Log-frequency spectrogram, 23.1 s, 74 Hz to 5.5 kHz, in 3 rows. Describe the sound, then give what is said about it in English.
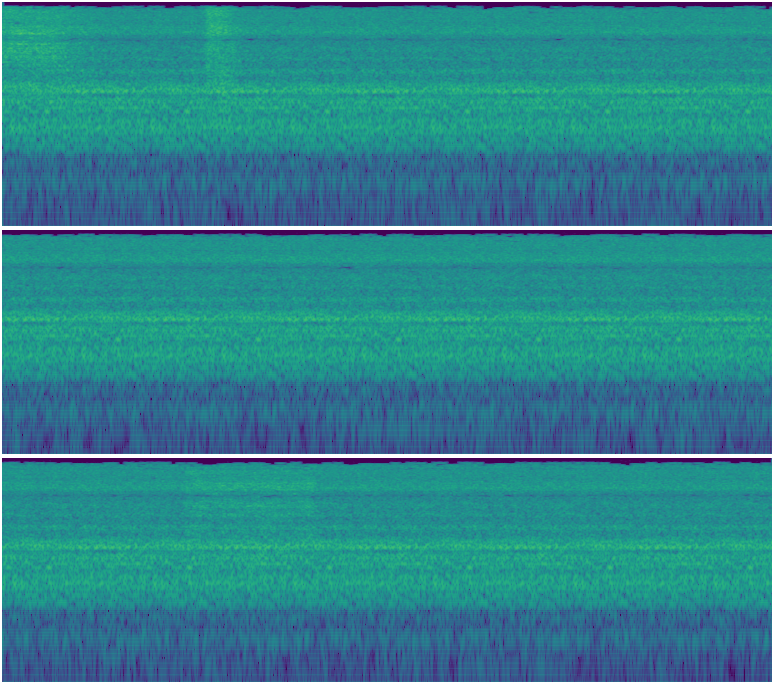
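The motor of a DG1 locomotive on a freight run gives a steady, unbroken mechanical roar. Its level stays even, with no clear changes in pitch, throughout. “Hey, so what do you think about this motor? They don't build them like this anymore, do they?”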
